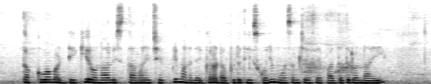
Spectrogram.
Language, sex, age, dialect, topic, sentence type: Telugu, female, 18-24, Utterandhra, banking, statement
